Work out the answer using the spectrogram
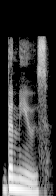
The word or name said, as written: bemuse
